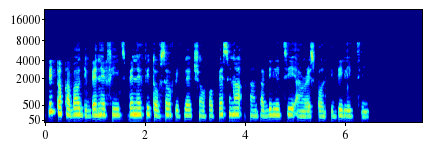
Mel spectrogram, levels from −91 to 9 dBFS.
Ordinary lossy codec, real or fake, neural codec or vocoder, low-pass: none; real; none; none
